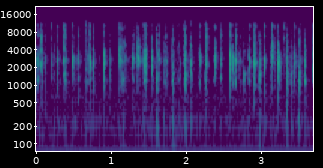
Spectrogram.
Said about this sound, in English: It's clacky, I like it. I love the sound of the space bar.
